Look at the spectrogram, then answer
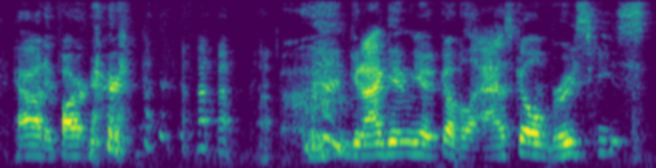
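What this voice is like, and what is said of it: Exaggerated fake Southern accent. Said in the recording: “fake south, southern accent ... accentuating his southern accent”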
